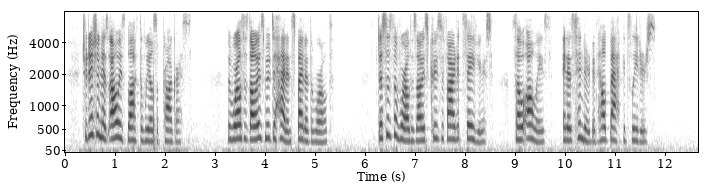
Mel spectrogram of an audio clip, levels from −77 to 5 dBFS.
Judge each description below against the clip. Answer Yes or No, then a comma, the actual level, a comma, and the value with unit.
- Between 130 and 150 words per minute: No, average, 180 wpm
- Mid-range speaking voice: No, very high, 270 Hz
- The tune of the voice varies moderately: Yes, average, 3.5 semitones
